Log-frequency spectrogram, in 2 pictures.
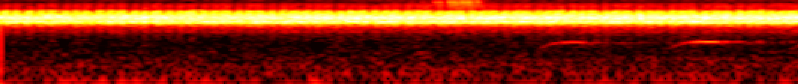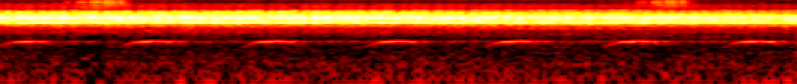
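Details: A loud, continuous high-pitched droning of cicadas in the Australian bush in summer. A low hollow note from another animal repeats about every two-thirds of a second in the background.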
